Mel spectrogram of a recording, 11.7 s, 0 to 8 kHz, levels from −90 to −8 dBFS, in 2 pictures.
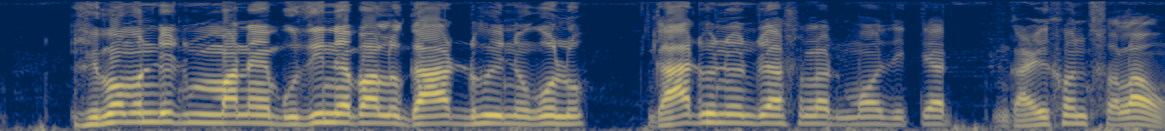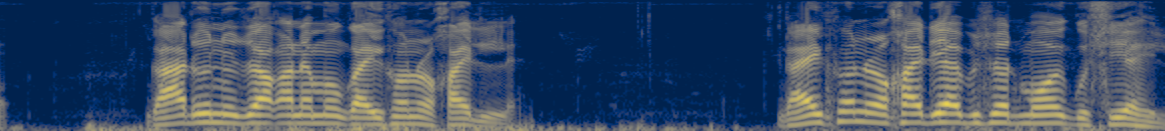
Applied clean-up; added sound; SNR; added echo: none; none; none; none.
